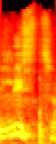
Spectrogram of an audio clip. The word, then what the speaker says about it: Liszt: Voi siete la patria dei Liszt, no? Che era. Non so come pronunciarlo. L-I-S-Z-T. Liszt.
